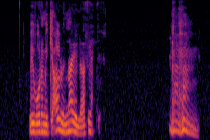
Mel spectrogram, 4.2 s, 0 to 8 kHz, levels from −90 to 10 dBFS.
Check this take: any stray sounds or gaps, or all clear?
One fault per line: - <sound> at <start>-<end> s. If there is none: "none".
- throat clearing at 3.4-4.0 s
